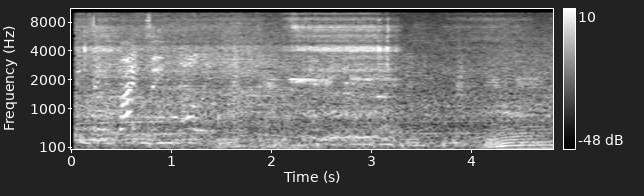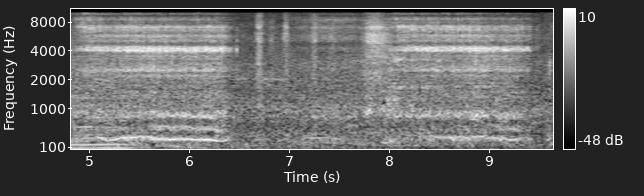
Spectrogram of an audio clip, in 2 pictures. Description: Tifa snoring after new years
